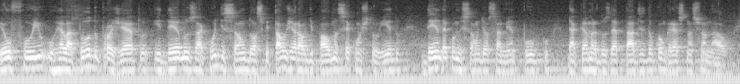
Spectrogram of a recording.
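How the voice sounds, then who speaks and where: A man with a very deep, low pitch and very wide pitch swings at a moderate pace, with audible room echo and noticeable background noise. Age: 60s. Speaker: politician, gubernatorial candidate. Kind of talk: political interview. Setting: studio. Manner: impassioned oratorical.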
